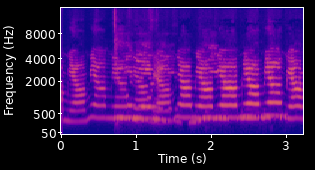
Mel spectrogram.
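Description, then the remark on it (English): Human voices sing the Meow Mix jingle, short and bouncy, entirely in repeated 'meow' syllables, about eight sung meows in a steady rhythm, loud, imitating a cat. “James said invite you to Meow Mix.”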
